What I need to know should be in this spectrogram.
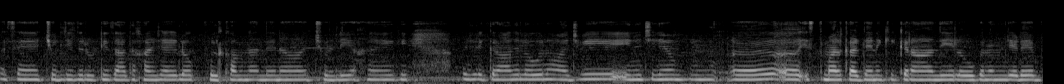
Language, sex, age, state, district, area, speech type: Dogri, female, 18-30, Jammu and Kashmir, Jammu, rural, spontaneous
